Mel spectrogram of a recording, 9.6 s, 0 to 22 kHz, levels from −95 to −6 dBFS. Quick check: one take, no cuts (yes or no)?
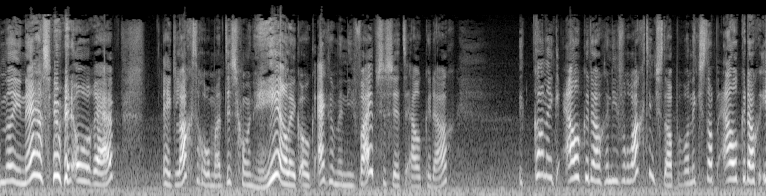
yes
